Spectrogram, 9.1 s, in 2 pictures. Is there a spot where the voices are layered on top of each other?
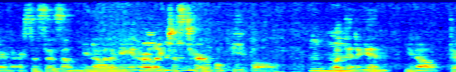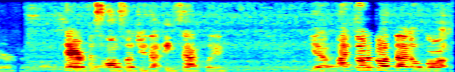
Yes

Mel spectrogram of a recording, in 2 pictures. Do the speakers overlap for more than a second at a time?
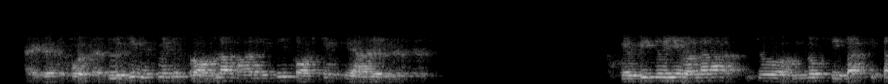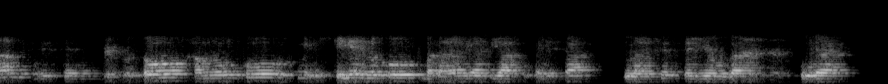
No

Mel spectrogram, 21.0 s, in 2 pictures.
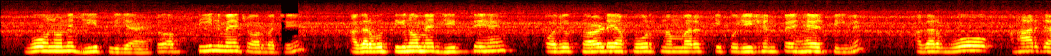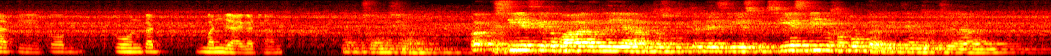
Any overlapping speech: No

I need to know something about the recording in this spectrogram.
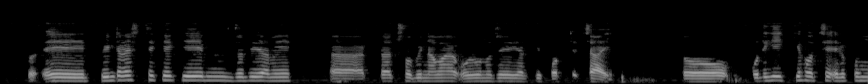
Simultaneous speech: No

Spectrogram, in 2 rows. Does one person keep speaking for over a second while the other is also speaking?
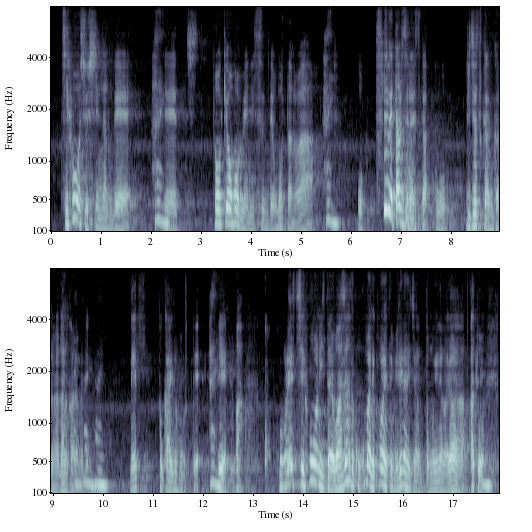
No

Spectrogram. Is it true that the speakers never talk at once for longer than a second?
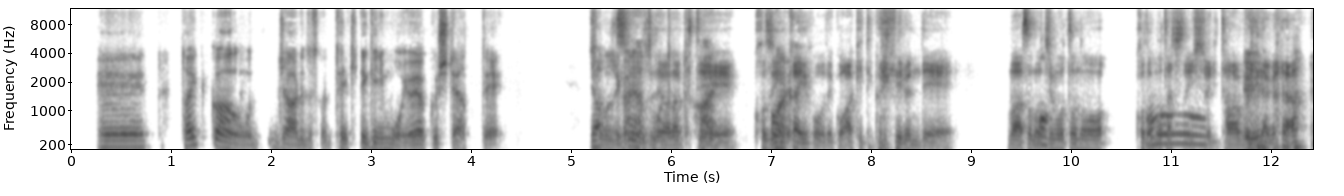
No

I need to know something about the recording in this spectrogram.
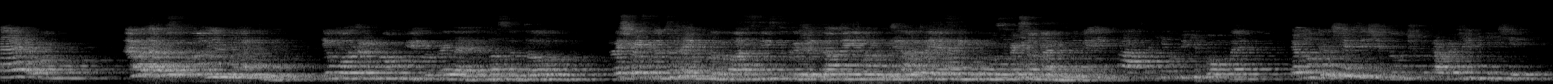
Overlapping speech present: Yes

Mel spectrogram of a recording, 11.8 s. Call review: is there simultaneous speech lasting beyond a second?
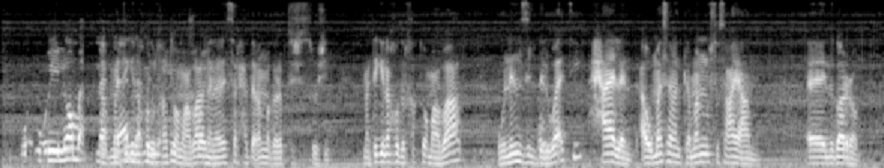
Yes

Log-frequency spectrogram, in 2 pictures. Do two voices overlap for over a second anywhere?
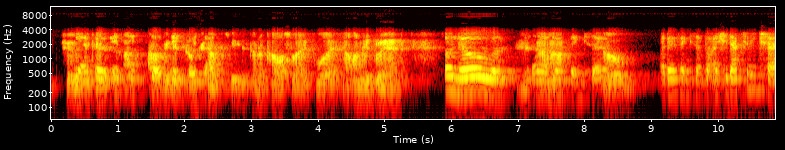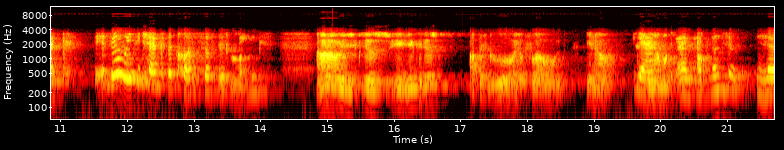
Yes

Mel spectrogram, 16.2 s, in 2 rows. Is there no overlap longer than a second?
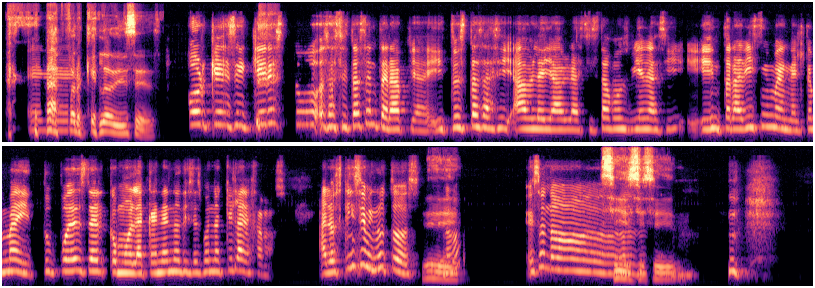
Yes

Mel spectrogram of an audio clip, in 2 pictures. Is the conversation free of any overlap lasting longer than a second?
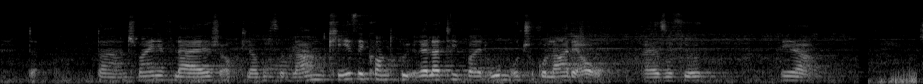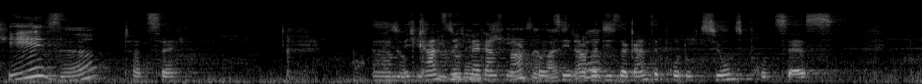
No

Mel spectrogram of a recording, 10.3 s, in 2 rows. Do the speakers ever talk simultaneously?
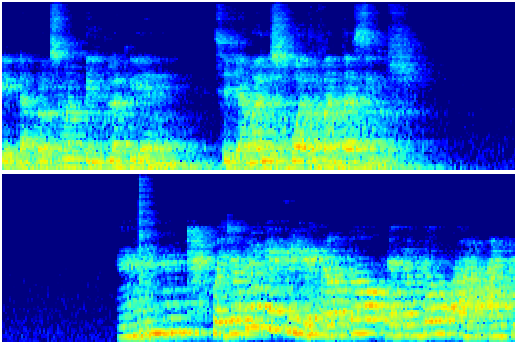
No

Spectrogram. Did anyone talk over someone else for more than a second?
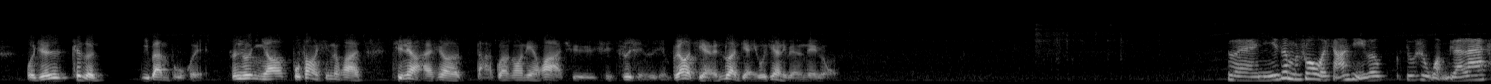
No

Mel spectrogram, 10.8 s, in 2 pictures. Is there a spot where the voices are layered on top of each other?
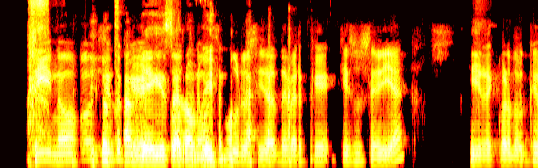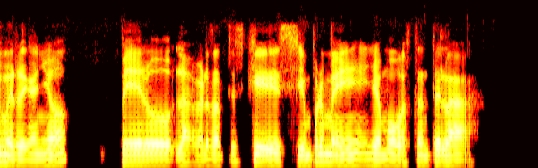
Yes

